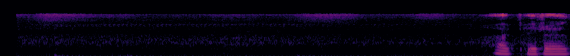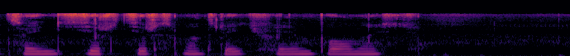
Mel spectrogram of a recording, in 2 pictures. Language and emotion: Russian, neutral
